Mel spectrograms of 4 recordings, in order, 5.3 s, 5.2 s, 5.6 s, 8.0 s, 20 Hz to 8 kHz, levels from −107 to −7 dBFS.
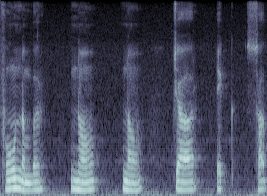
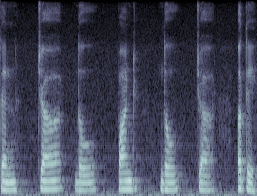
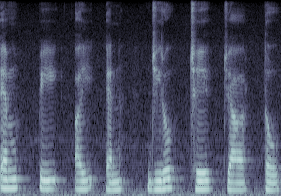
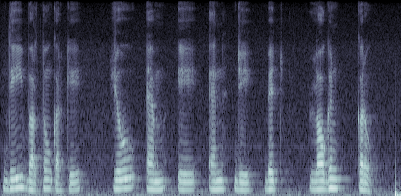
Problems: background sounds at intervals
